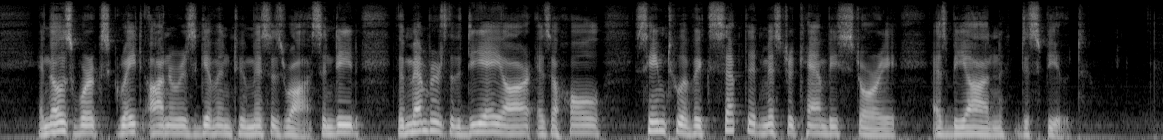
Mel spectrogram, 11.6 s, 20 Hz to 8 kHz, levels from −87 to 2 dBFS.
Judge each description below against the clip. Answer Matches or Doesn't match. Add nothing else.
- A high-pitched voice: Doesn't match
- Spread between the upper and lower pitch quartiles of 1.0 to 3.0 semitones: Matches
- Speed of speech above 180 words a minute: Doesn't match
